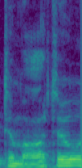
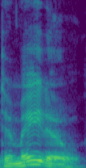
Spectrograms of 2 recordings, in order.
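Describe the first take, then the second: First: It is said with a British pronunciation. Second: It is said with an American pronunciation.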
